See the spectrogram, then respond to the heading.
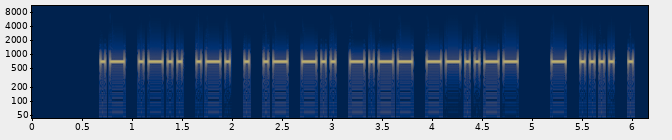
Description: Morse code, heard as a keyed tone, about 25 wpm, 700 Hz. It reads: ALREADY, THE
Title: Sentences from Top 1000 Words - Review Part 4 - 25wpm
